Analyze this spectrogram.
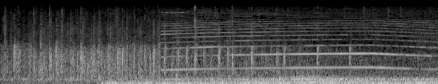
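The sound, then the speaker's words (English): A convoy of old American army jeeps drives past during liberation ceremonies in Reims. Loud engine rumble and crowd noise swell after the first second, and a sustained horn-like tone holds over the noise. “A convoy of old American army jeeps just driving past me.”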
